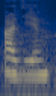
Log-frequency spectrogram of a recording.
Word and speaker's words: один: 1 is egy in Hungarian, egy, and in Russian agyin.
